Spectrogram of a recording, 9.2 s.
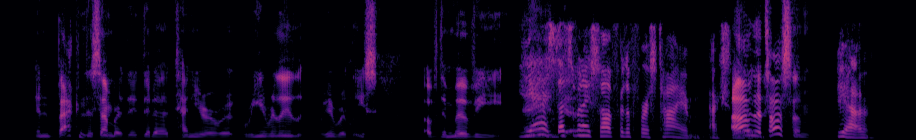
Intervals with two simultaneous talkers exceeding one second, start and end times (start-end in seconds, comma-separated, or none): none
